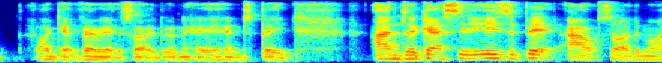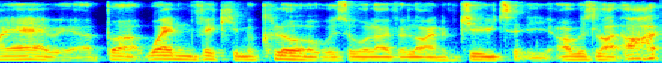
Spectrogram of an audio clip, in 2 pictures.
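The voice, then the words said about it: Northampton East Midlands accent. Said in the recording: “a Northampton accent ... Alan Moore, actually, is my accent ... East Mids accents”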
